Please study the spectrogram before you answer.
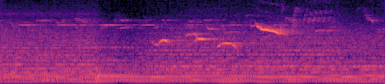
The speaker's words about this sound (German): Auch das Geschwader unserer geflügelten Freunde haucht dem Wald Leben ein. Einige von ihnen, wie Stare, Eichelhäher und Finken, sitzen schon auf gepackten Koffern und treten bald ihren Weg gen Süden an.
